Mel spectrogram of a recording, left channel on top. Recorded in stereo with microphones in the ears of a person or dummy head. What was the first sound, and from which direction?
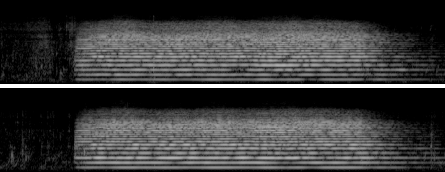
A trumpet, 20° right (ahead or behind).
